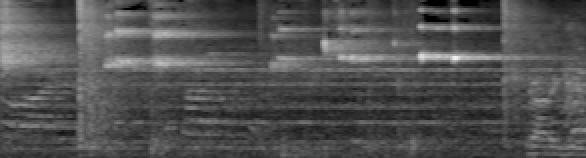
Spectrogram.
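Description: Badminton rally: sharp racket hits on the shuttlecock and sneakers squeaking on the court floor, the squeaks from about halfway through to near the end.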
